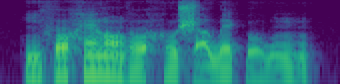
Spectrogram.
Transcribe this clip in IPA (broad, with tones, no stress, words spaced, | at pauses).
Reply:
ĩ˧fɔ˦hɛ̃˦lɔ̃˦˨ lɔ˨˦ho˧ ʃa˧wɛ˧k͡po˧ wũ˨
